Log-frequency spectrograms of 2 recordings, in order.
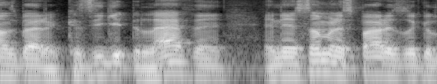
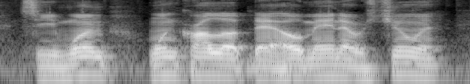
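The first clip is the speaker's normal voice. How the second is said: ordinary talk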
